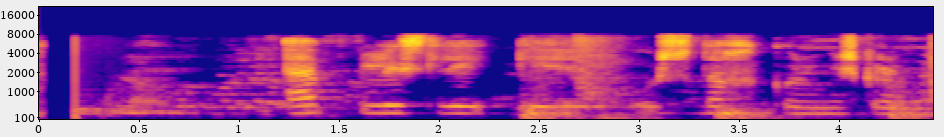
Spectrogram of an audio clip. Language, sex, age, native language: Icelandic, female, 11, Icelandic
